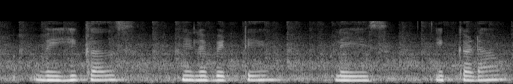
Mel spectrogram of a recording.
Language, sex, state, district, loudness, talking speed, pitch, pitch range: Telugu, female, Andhra Pradesh, Sri Satya Sai, -14 LUFS, 60 wpm, 205 Hz, 200-215 Hz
